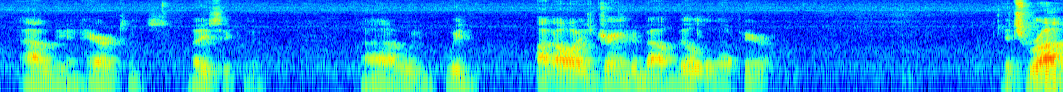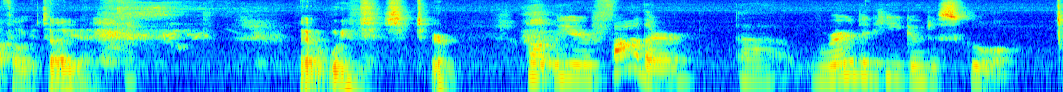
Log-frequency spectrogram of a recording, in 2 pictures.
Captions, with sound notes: out of the inheritance, basically. I’d always dreamed about building up here. It’s rough, let me tell me you. (Laughs) That wind is terrible. Well, your father, where did he go to school?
